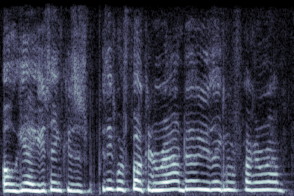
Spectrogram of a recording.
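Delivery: mock the aggressive big guy; threatening tough guy. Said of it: "And this guy's like".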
